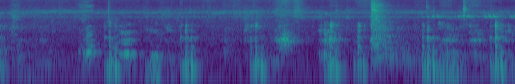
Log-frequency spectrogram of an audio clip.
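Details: Pigs on a farm where a sow has just given birth to a new litter of piglets: short, low grunts repeated roughly every quarter second, some with a higher tonal edge, over a faint constant hiss.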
